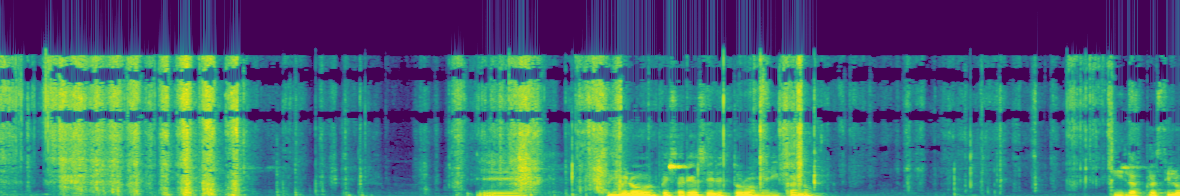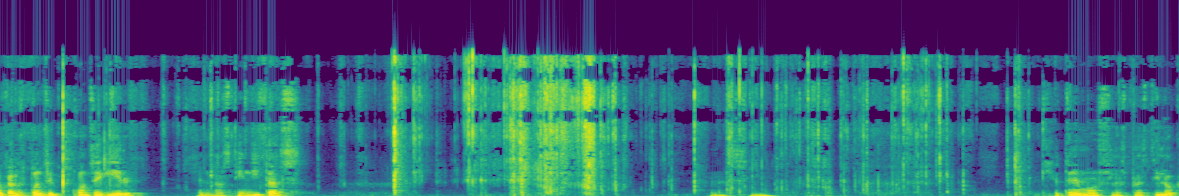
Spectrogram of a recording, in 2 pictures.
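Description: Paper packets rustle and crinkle close by.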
